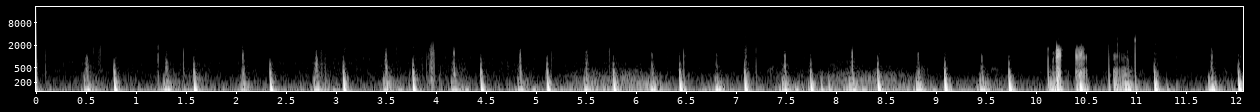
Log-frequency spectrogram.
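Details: Steady low thumping heartbeat at about 90 beats a minute, paired beats with no added noises, recorded for ASMR in real time; normal heartbeat.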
